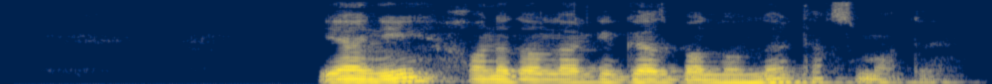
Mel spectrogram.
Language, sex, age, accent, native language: Uzbek, male, 18-24, Namangan, Uzbek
